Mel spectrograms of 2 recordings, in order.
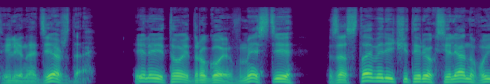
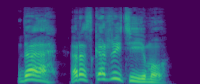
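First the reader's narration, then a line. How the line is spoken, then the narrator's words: Shout. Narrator (Russian): крикнула Шилка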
